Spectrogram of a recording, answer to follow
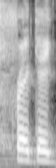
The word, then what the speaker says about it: Frege: How do I pronounce it? It's Frege Geach. Oh, okay. Frege.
